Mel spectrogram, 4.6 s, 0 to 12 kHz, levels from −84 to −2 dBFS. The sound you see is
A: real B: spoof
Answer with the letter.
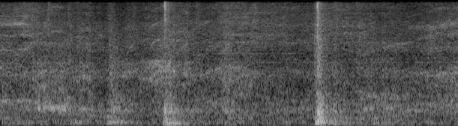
A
